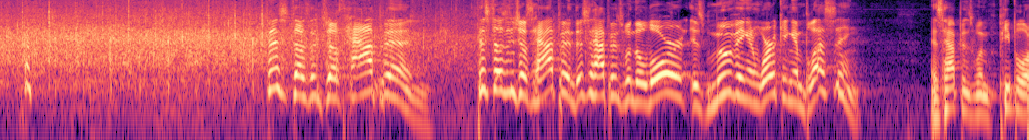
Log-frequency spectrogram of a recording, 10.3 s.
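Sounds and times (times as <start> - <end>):
crowd applauding: 0.0 - 5.7
speech: 2.7 - 8.7, 9.3 - 10.2.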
